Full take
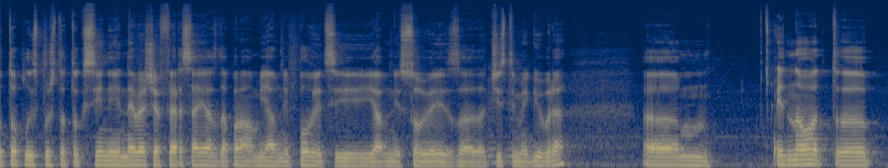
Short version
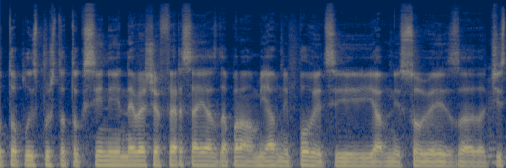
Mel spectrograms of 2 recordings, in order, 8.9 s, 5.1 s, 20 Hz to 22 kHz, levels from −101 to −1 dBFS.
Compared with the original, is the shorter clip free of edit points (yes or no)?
yes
